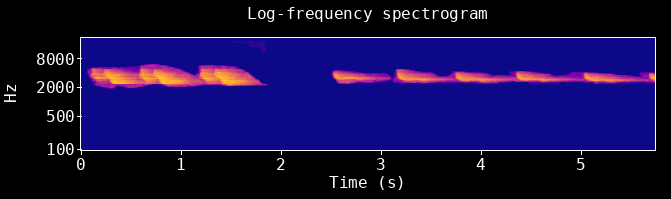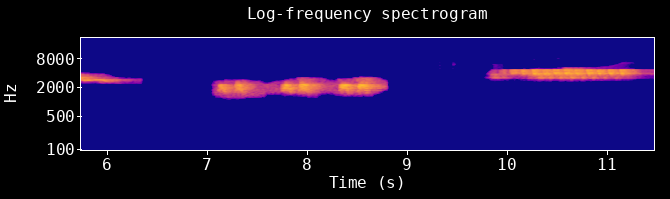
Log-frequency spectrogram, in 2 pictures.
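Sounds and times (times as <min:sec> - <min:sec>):
bird chirps: 0:00.1 - 0:01.9, 0:02.5 - 0:06.4, 0:07.1 - 0:08.8, 0:09.8 - 0:11.4.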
